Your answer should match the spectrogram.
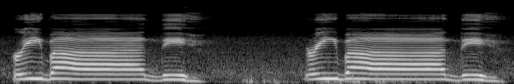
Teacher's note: یہاں پر وقف کرنے کے لیے ہم کھڑا زیر کو ختم کر کے اس ہا کو ہم ساکن کر کے پڑھیں گے. ہا کے جسٹ آواز آئے گی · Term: ہا کو ساکن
